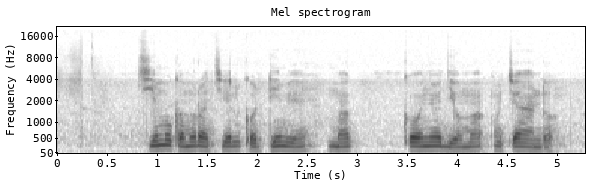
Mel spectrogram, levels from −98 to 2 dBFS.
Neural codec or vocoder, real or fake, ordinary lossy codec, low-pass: none; real; none; 19.8 kHz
